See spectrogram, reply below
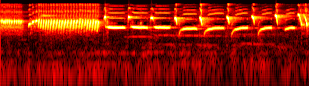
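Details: A female canary in heat sings to provoke males into singing. She opens with a rattling buzzy trill, then gives steady whistled notes and a run of repeated upward-hooked chirps, about four per second.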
